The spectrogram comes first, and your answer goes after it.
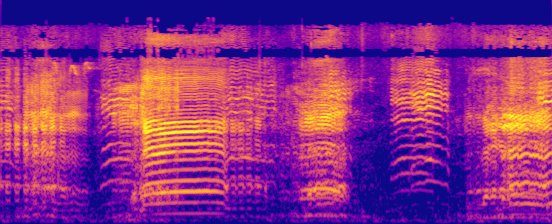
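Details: Zwartbles sheep of a grazing flock in County Kilkenny, Ireland, late afternoon; long tremulous bleats from several ewes alternate, one drawn out for about a second, separated by short quiet pauses.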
